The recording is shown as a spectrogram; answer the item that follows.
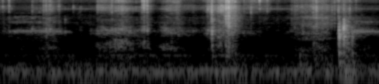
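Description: Scissors snip a top hat shape out of material for a hand-carved rubber stamp, a run of soft close cuts and crunches with a sharper snip near the end.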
